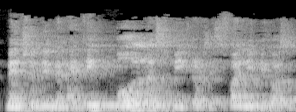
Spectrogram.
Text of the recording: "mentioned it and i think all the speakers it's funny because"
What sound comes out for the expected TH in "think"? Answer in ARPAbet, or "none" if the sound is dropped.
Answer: T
